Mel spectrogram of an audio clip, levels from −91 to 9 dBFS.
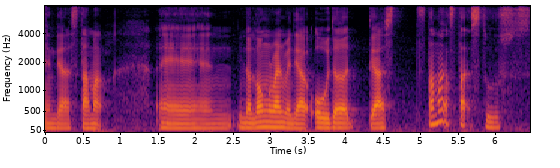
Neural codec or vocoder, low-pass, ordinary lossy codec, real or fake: none; none; none; real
